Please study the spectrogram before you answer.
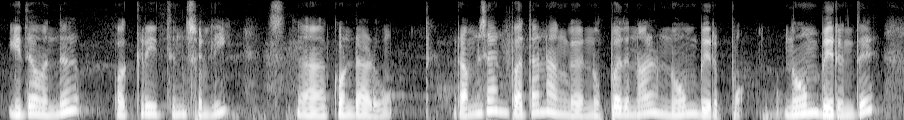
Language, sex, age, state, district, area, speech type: Tamil, male, 18-30, Tamil Nadu, Krishnagiri, rural, spontaneous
